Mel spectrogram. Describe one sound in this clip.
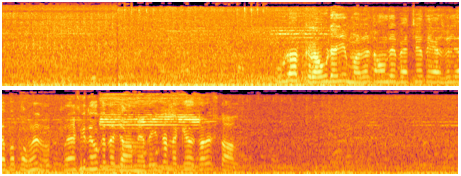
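Traffic engines rumble steadily on a busy street.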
